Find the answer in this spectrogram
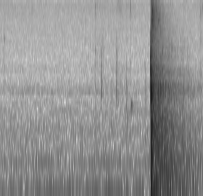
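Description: Bowling ball released onto the lane at the foul line: one sharp thud near the end, fading briefly as the ball starts rolling, over a low steady background hum.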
